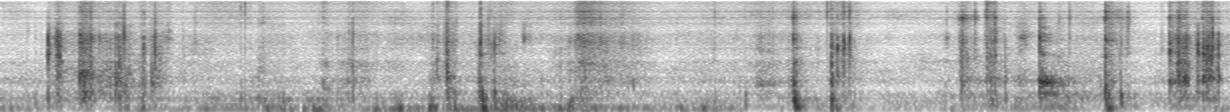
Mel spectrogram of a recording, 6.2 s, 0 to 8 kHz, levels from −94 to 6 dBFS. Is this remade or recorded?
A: remade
